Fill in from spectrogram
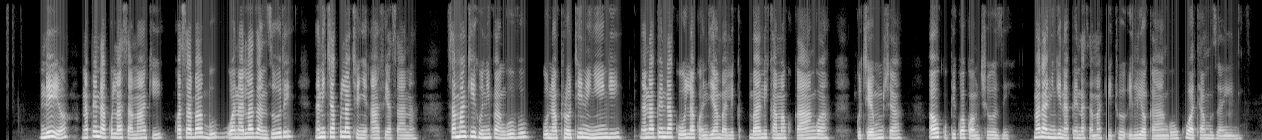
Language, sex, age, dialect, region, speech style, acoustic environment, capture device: Swahili, female, 18-24, Kenya - Nairobi Sheng-influenced, Kenya, relaxed, silence, mobile / Linux / Chrome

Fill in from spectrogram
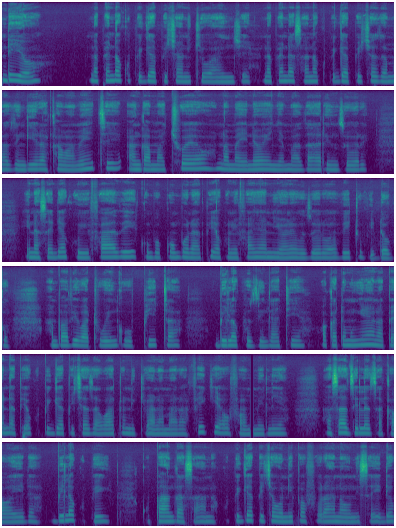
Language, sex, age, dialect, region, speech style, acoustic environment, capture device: Swahili, female, 25-34, Kenya - Nairobi Sheng-influenced, Kenya, relaxed, nature; silence, mobile / Linux / Chrome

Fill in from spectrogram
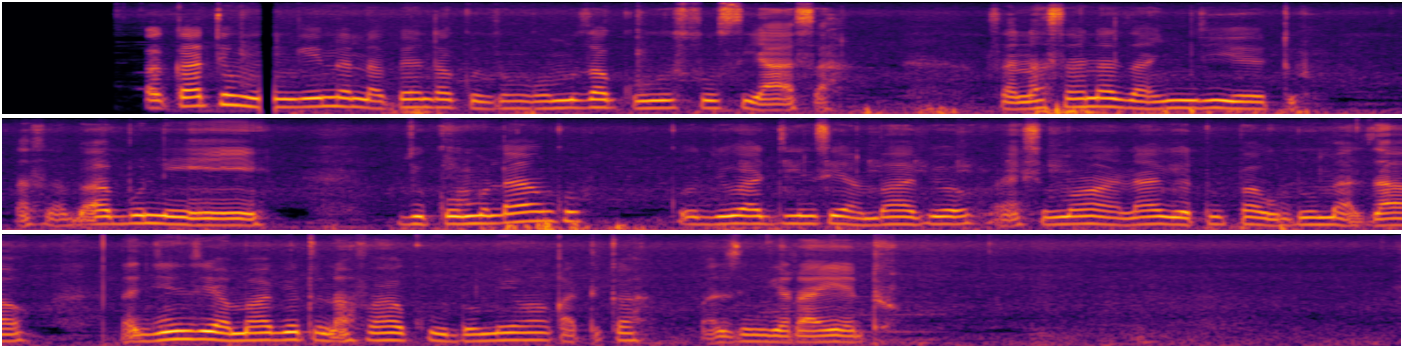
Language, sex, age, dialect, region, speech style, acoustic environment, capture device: Swahili, female, 18-24, Kenya - Nairobi Sheng-influenced, Kenya, relaxed, music, mobile / Linux / Chrome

